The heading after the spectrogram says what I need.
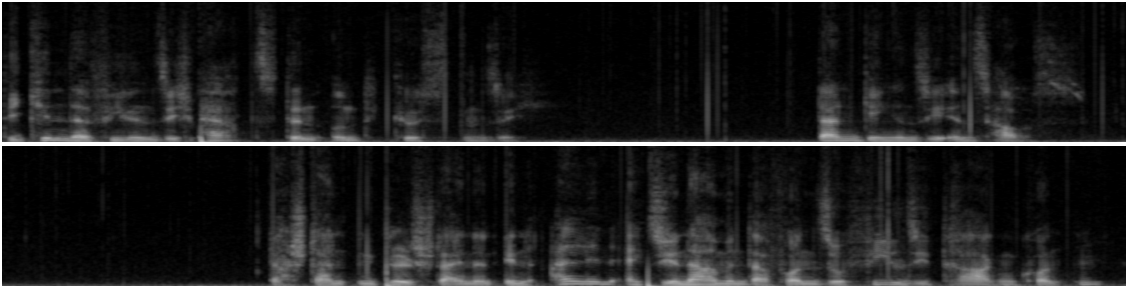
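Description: Lively male fairy-tale narrator. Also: on the low side, normal speed, a little hiss or hum. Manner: lively storyteller, acting out quotes.

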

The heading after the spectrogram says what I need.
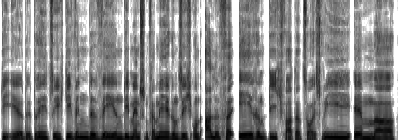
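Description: A man's voice: fairly high pitch, very animated, slow, hardly any pauses, a little mellow, dry recording, clean studio sound, voice pushed up, exaggerated voice. A man voicing the sun god Helios as an eager, obliging servant who answers in a raised, chirpy voice. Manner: chirpy, obliging, repeats himself.

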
